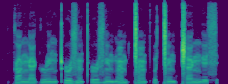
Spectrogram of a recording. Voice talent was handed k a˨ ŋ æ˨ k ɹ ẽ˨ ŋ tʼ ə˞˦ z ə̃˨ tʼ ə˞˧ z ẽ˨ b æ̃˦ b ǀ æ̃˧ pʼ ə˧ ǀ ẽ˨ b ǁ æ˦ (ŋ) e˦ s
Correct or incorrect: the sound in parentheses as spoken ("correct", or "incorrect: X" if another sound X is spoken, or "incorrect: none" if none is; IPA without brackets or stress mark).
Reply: correct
